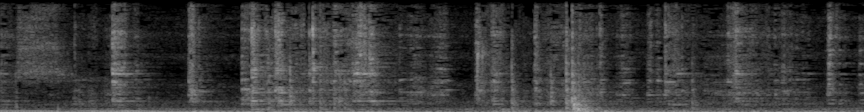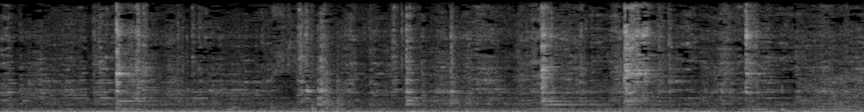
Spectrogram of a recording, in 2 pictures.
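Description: Wire whisk stirring milk in a stainless steel saucepan, scraping and clinking irregularly against the metal sides and bottom, over a low steady hum.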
